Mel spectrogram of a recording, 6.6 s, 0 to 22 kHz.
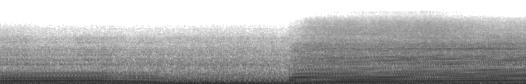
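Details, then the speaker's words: Project Z28 V8 on the road after retuning and plug work, hard and light acceleration; strong, clean pull climbing smoothly through the revs, earlier popping and misfiring gone; normal acceleration. "So that felt pretty good. Hard acceleration, light acceleration, not experiencing that popping or misfiring anymore, so that's really good news."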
